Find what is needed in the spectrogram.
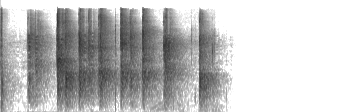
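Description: Audience applauding, a dense patter of many hands clapping that cuts off abruptly about three seconds in.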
